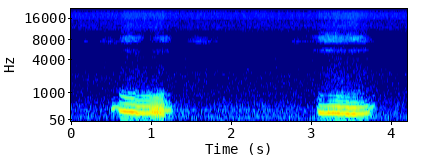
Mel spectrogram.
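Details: Elderly cat asleep and snoring, giving two rough, low, wavering breaths of under a second each, spaced about two and a half seconds apart, against near silence.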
